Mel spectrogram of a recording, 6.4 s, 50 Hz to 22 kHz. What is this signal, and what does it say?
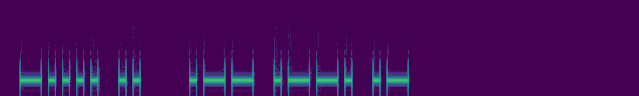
Morse code, heard as a keyed tone, about 17 wpm, 700 Hz. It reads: 6I WPA
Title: Winter Field Day Exchanges Encore 17wpm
